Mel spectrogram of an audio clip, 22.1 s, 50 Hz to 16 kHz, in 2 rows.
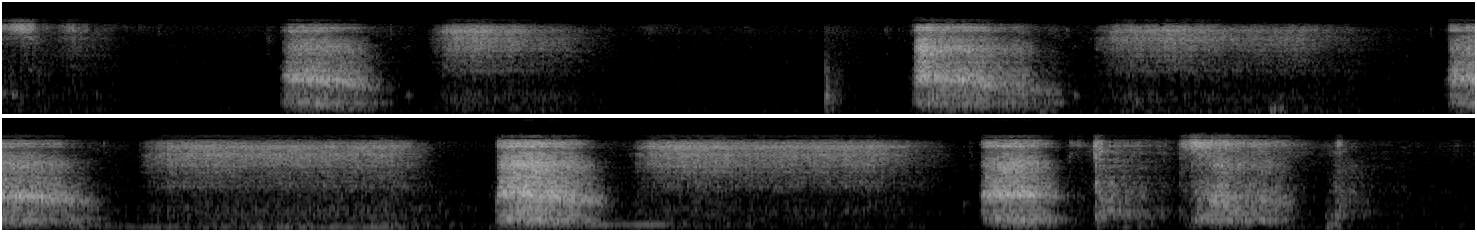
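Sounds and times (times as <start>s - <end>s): air blown into balloon: 10.8s - 21.2s.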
